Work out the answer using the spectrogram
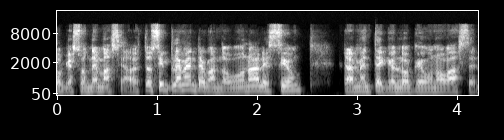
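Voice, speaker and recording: Man's voice, bright and sharp in tone, with fairly even intonation, dry and close with no echo, against a quiet background. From Puerto Rico. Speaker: radiologist, professor. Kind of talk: lecture. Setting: webinar. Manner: halting, with fillers and self-corrections.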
